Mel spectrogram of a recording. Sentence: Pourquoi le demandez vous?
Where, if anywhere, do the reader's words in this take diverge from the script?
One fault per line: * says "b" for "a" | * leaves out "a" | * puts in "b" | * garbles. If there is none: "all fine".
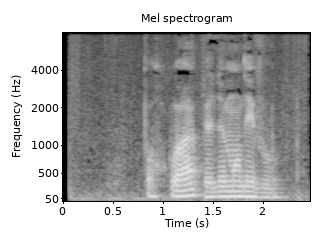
all fine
